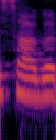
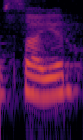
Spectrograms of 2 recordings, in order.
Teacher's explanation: अनेक तरह स्पर्श ध्वनियों का लोप होने पर य की श्रुति आ जाती है जैसे सागर का सायर हो जाता है अगली जो प्राकृत है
